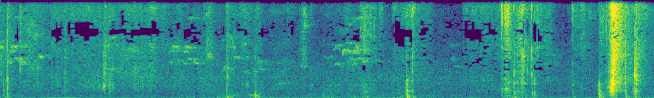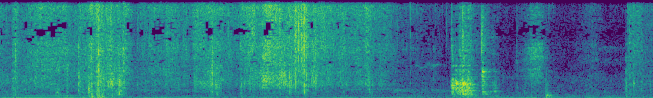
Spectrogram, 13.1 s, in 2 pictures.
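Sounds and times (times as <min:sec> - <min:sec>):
bubble wrap crinkling: 0:07.0 - 0:10.8.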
